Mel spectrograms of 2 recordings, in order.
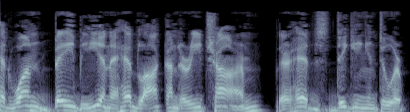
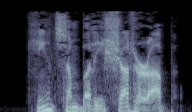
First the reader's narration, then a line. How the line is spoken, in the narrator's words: Chris Ortega had grumbled from the back of the plane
